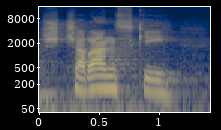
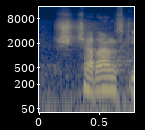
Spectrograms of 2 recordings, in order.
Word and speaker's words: Sharansky: And this is how they pronounce sh. Like Sharansky is Sharansky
